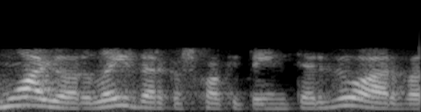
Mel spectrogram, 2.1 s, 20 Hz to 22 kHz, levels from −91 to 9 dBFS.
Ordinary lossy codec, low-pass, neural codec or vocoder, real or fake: AAC, 24 kbps; 3.6 kHz; none; real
